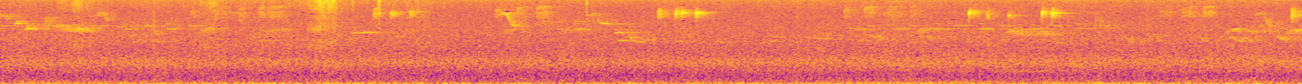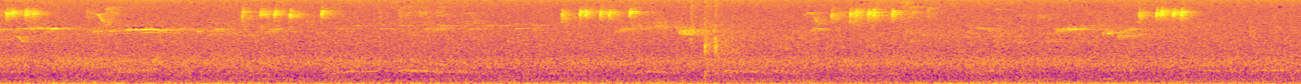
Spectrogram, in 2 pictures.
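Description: Faint bird calls, short high notes repeating every second or two, over a low steady rumble.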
